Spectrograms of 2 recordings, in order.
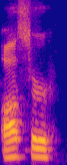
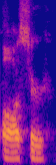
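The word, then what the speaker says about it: Ausar: for number one pick oser Thompson pretty sure it's pronounced AER but I was not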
